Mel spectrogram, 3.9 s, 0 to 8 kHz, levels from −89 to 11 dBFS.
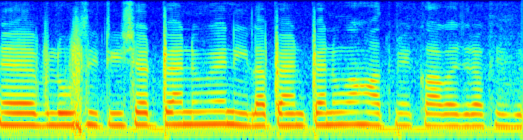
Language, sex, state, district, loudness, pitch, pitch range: Hindi, male, Bihar, Purnia, -13 LUFS, 220 Hz, 215-225 Hz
